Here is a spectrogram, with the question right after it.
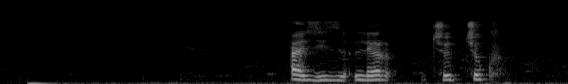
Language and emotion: Russian, neutral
